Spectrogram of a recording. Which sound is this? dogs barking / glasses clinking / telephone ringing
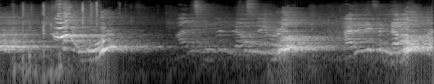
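dogs barking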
